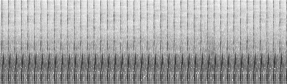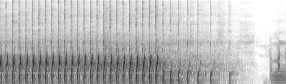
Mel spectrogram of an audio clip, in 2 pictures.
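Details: Honda Supra Fit that smoked badly, after valve seal replacement and piston rings reassembled, run without exhaust: steady even idle with no misses and no smoke from the exhaust port, then clean shutoff.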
